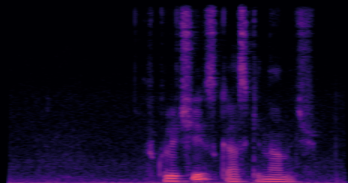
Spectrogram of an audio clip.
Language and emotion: Russian, neutral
